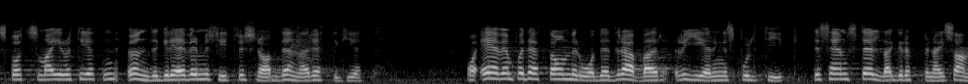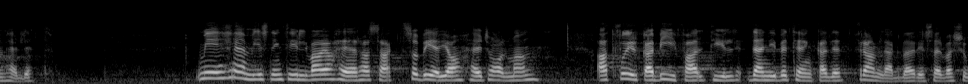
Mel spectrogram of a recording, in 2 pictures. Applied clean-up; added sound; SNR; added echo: none; none; none; none.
